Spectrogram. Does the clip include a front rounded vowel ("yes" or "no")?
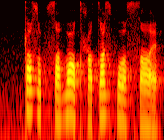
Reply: yes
